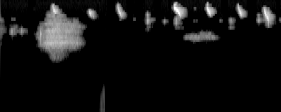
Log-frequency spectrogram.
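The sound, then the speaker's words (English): A person whistles a series of short, high bird-like chirps, about seven quick tweets after a breathy rush of air, imitating a small bird with no talking. “uh, I can make convincing bird chirps.”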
